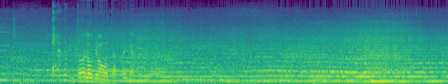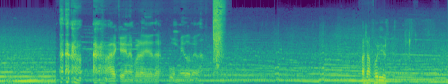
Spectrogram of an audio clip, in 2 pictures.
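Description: Other race cars roar past nearby.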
